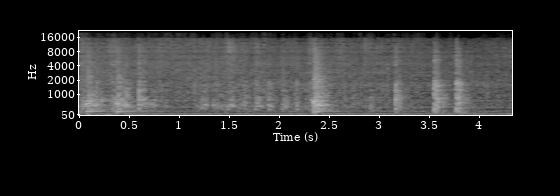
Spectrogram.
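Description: Cherry tomatoes with seasoning sizzle in a frying pan for a seafood strozzapreti sauce, a moderate, steady frying hiss under a low hum, broken by a few sharper stirring scrapes near the end.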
